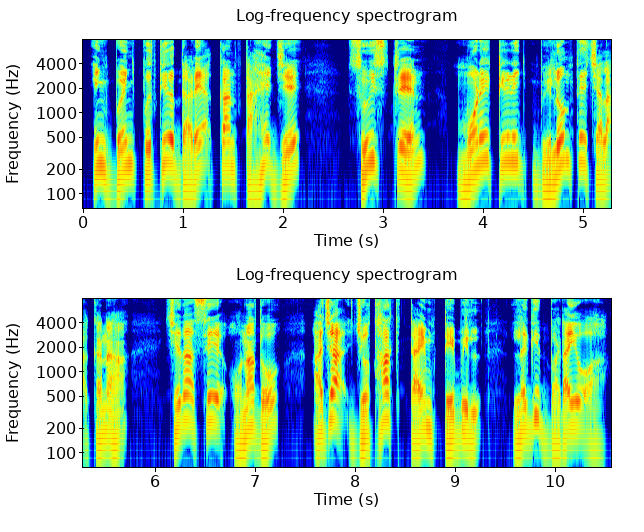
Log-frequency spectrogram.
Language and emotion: Santali, surprised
